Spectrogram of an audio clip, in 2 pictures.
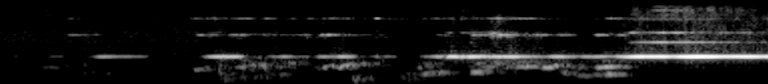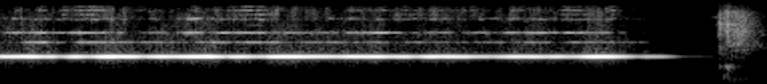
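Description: A wet fingertip circles the rim of a glass wine glass and draws out a pure, steady singing tone that swells and holds for about four seconds, after a few faint squeaks and rubbing noises at the start.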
